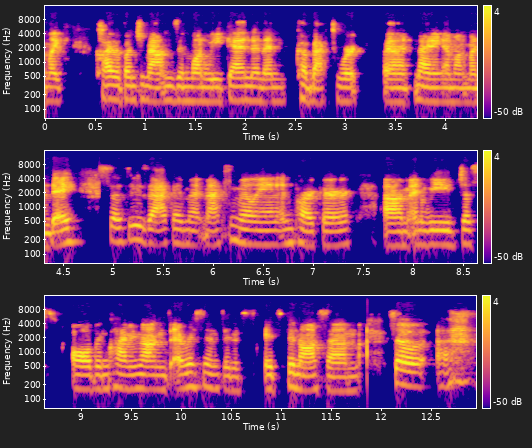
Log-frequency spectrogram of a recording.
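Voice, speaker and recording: A woman's voice: sits low, dull audio. A woman in her thirties from Southern California, chatting upbeat about her team with many ums. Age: 30s. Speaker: team member. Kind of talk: casual team introduction.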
